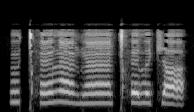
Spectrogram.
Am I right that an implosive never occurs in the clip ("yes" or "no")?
yes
